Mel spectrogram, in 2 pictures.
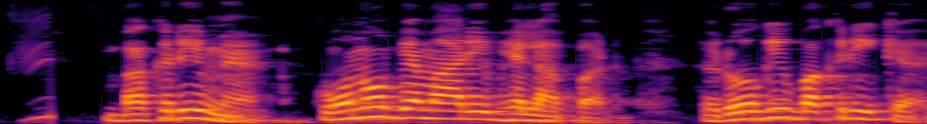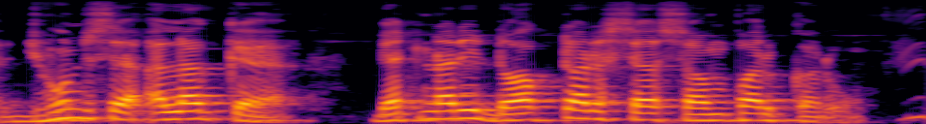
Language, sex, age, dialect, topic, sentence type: Maithili, male, 36-40, Bajjika, agriculture, statement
